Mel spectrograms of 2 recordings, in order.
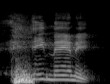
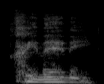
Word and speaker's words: Hineni: Essa palavra é hineni. Hineni, ela se escreve com H.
